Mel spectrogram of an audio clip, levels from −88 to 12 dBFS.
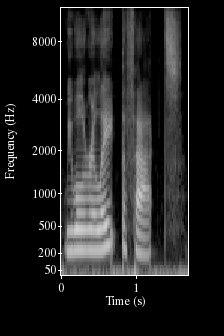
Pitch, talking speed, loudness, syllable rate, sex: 230 Hz, 175 wpm, -15 LUFS, 4.6 syllables/s, female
